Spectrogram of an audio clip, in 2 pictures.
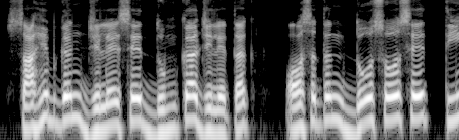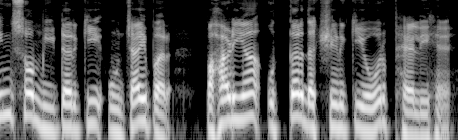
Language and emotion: Hindi, neutral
